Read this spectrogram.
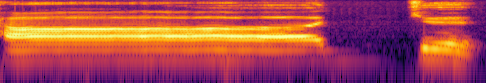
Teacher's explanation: حا حلق کے درمیان والے حصے سے ادا ہوگا، اور جیم یہ حروف کلکلا میں سے ہے اور یہ مشدد بھی ہے، تو اس کو ہم جماؤ کے ساتھ ادا کریں گے۔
